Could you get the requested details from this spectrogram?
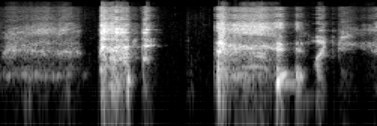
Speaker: Every time I cough, I hiccup. Every time I cough, I hiccup. It's a disease, dude.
